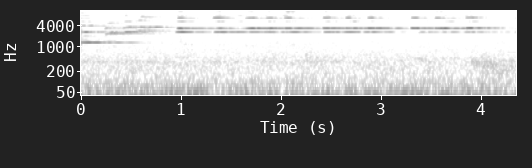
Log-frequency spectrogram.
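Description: Two solo violins playing very high, thin notes together, a string of short notes moving in parallel. They play quietly, with little beneath them.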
